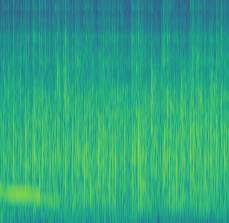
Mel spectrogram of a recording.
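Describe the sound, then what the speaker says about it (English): Audience giving youth delegates a round of applause at a Q&A session, dense steady clapping close and loud, with a voice trailing off at the very start. "Let's give them a round of applause."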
